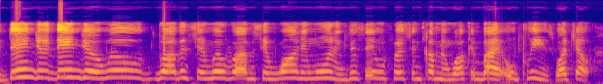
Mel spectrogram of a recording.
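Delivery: high, loud mock alarm call; hammed-up danger announcement; mock warning. Mimicking a warning to passers-by.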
